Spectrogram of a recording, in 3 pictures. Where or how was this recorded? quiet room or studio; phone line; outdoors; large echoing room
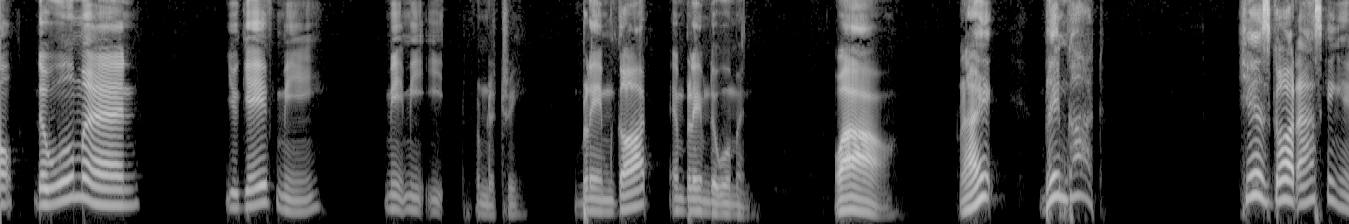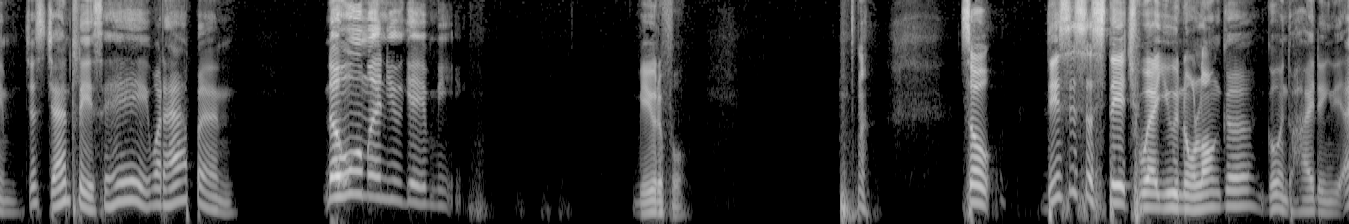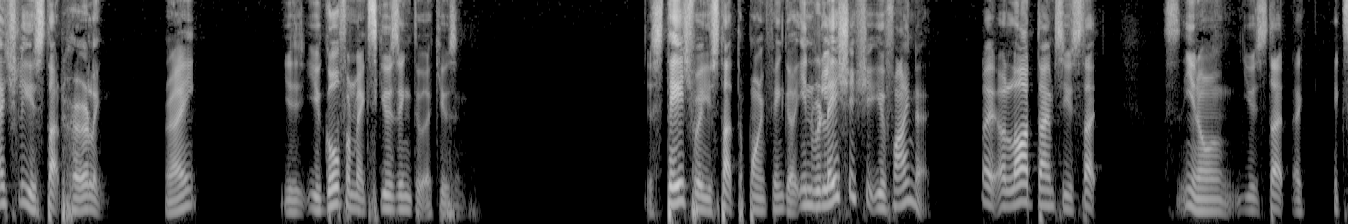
large echoing room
